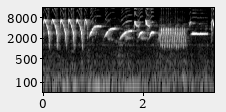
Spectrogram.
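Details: Serinus canaria song beginning with quick falling sweeps, then rising slurred whistles and chirps, a buzzy rattling burst, and a short steady whistle.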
